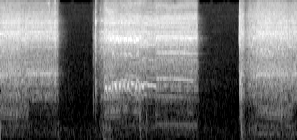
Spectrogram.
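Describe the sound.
Whirring of a robotic prosthetic hand's motor as it opens and closes: three buzzy mechanical whines separated by brief pauses, with no talk.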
